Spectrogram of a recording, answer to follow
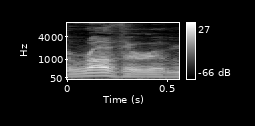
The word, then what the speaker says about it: Rotherham: rotterham he's in you're on about rotherham yeah rather ham a rotherham we pronounce it yeah rotherham is in england rotterdam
